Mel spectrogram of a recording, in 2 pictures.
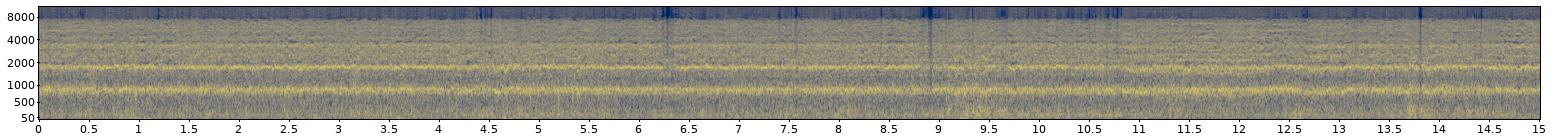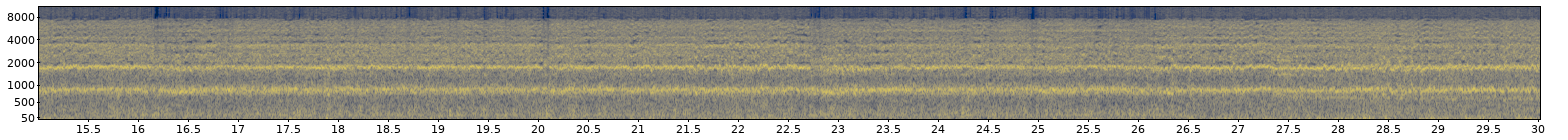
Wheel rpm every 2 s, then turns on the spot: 230, 230, 240, 230, 230, 220, 220, 230, 230, 230, 230, 220, 230, 210, 190.
none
